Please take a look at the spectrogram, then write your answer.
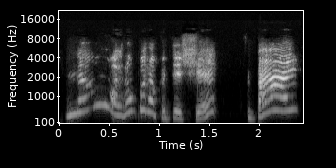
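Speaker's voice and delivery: high, fast mock refusal ending loud; hammed-up brush-off; high-pitched dismissal. Acted grandma sending child home.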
